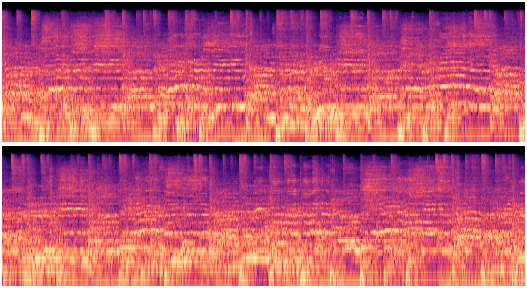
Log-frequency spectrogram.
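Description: Gospel choir singing with a live band: a bass line and a drum kit with cymbals keeping a steady beat.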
